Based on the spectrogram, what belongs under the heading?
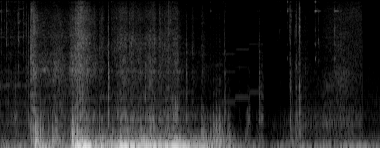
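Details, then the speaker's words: Ford AU Falcon turbo ute on a modified tune after failing to stay running on a purchased flash tune; injector flow rate roughly doubled: engine catches with a low rumble, runs roughly about two seconds, then dies; starts then stalls. "It's running. It just did basically the exact same thing."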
